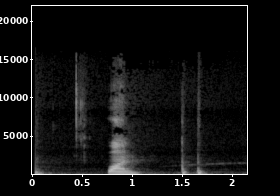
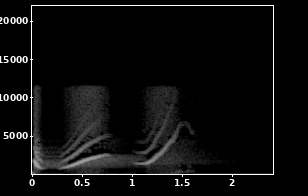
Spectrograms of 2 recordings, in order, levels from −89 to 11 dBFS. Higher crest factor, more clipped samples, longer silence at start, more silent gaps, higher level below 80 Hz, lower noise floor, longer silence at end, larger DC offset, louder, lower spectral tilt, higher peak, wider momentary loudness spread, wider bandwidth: about the same, 24 dB vs 22 dB; neither; about the same, 0.05 s vs 0 s; neither; first, -66 dBFS vs -80 dBFS; second, -46 dBFS vs -85 dBFS; second, 0.4 s vs 1 s; neither; first, -25 LUFS vs -33 LUFS; first, -4.5 dB/octave vs 1.5 dB/octave; first, -4 dBFS vs -14 dBFS; first, 20 LU vs 16 LU; first, 16 kHz vs 12 kHz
